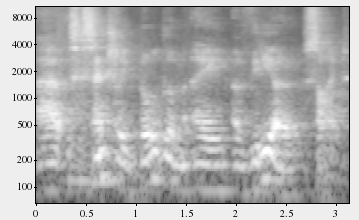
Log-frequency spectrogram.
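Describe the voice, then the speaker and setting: A man speaks quietly with a fairly low pitch and ordinary pitch variation, amid audible room echo and noticeable background noise. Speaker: video marketing consultant. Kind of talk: casual video walkthrough. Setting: client's office studio.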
